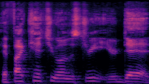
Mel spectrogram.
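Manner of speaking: usual speaking voice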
